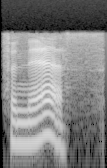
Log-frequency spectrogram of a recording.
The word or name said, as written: finesse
